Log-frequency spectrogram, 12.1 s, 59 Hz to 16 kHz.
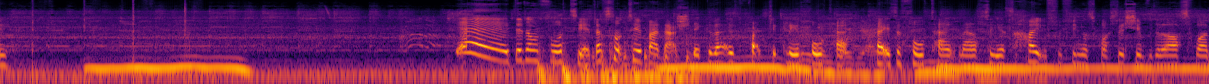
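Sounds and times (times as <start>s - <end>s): person humming low note: 0.8s - 2.6s, 5.4s - 12.0s.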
